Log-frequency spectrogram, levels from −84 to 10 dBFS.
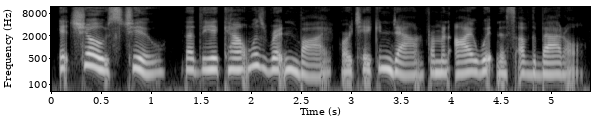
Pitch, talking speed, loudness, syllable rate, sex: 220 Hz, 210 wpm, -19 LUFS, 4.8 syllables/s, female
